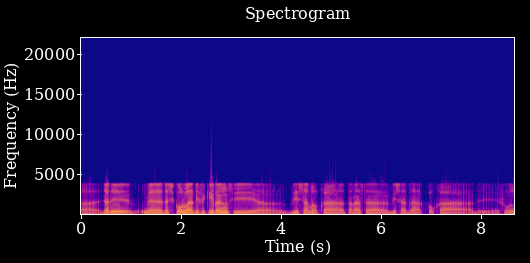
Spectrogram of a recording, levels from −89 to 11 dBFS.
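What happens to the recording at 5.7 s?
A single lost packet was replaced by silence, packet loss filled with silence, cutting a 20 ms hole with hard edges from 5.64 to 5.66 s, just after "si a bisa loka".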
